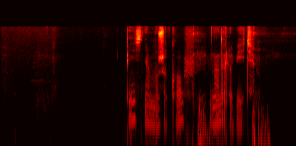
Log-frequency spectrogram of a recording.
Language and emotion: Russian, sad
